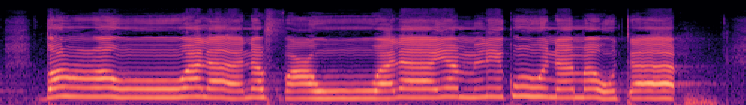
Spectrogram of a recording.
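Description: A young woman's voice reciting the Quran in melodic tajweed style through a microphone, drawing out long vowels into sustained, ornamented notes that waver and glide. Brief pauses for breath come just after the start and near the end.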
